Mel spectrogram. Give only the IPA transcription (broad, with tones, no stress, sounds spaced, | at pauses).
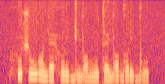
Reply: h ũ˦ ʃ u˦ w ɔ̃˦˨ j ɛ˧ h ũ˧ ɾ i˧ ɡ i˨ j ɔ˨ m ũ˨ t ɛ˧ j ɔ˦ ɡ o˦ ɾ i˧ ɡ u˨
